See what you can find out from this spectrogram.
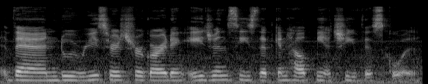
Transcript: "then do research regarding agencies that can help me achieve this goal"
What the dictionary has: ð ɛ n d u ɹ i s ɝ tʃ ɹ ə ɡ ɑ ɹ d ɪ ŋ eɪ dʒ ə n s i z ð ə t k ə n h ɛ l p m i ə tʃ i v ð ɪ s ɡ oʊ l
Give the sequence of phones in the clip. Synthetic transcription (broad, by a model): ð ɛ n d u ɹ i s ɝ tʃ ɹ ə ɡ ɑ ɹ d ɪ ŋ eɪ dʒ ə n s i s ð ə t k ə n h ɛ l p m i ə tʃ i v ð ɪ s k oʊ l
